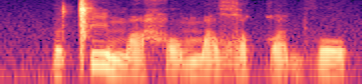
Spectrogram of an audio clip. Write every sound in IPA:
ə˨˥ ǀ i˥˨ m ɑ˩˧ h ɔ˩˧ m ɑ˩˧ ʁʷ ə˩˧ qʷ e˨˥ bʱ o˥˨

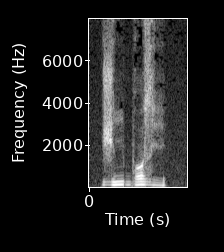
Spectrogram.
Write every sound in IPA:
ʒ i b ɔ z e̤

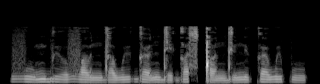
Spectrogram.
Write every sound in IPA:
v u˧˩˧ m b ɨ˧˩˧ ʊ̯ v ʌ˨˩ ʊ̯ n d ʌ˨˩ w ɨ˨˦ ɡ œ˧˩˧ n d e˨˩ ɡ ʌ˥˩ s ǃ ʌ˨˩ n d ɨ˨˦ n ɨ˨˦ k œ˦ w ɨ˦ p u˨˩

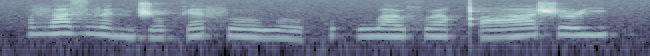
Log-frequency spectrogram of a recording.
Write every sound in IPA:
v a z v ɛ n d͡ʒ oː k ɛ f oː w oː k | w a χʷ ə˞ j qʼ aː ʃ ə˞ j

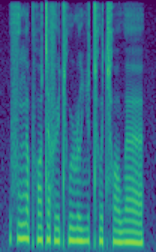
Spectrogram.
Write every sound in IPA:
f ʊ ŋ ɐː pʰ ɔ t ɐ f øː tʰ uː ɭ ʊː ʎ ɔ tʰ ʊ t͡sʰ ɔː w ɐː

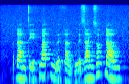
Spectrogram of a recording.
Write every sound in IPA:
ɗ a˧ n t̪ ḛ˧˥ h w a˦˥ t̚ v ṵ˧˥ ə̯ h a˧˩ w ɗ ṵ˧˨ ə̯ z a˧ ŋ z ɔ˦˥ t̚ ɗ a˧ w

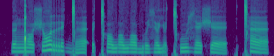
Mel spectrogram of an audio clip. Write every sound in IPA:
ə ŋ͡ǃ ɔ ʃ ɔ r ə ɡ͡ǀ æ ʔ ə ǀʰ ɔ w ɔ w ɔ ɡʷ i z ə j ə ǀʰ u z ɛ ʃ ɛ | ǀʰ æ

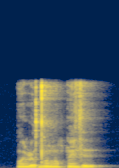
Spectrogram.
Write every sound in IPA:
ɔ̃ ɭ ʊ d ɔ̃ l ɔ̃ p ɛ̃ z ɨ

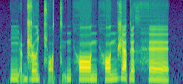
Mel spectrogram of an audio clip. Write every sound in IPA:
ɲ a̰ ɖ͡ʐ ɤ cʰ ɔ̰ tʲ ṵ nʲ h ɔː nʲ h ɔ nʲ ʒ a ɗ ɛ θ h ɛ

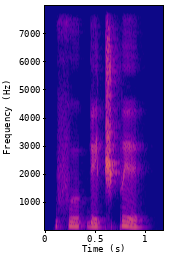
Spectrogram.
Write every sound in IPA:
f u ɠ ɪ t͡ʃ p ɪ

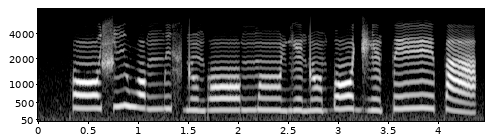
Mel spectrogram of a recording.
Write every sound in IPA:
k ɔː ɕ i w ɔ ŋ͡m i x d õ ɡ ɔː ŋ͡m ɔ̃ː ɡʲ ẽ d ɔ̃ ɓ ɔ d͡ʒ ẽ p eː p a

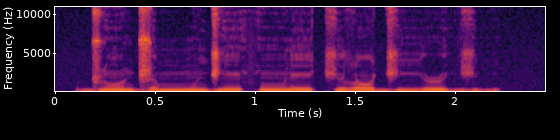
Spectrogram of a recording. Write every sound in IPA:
ɖ͡ʐ õ ɖ͡ʐ ə mː ũ d͡ʒ ẽ f ũː ɾ e t͡ʃ ɯ l ɔ d͡ʒ iː ɹ ḭ ʒ ḭ

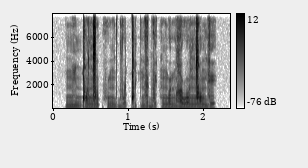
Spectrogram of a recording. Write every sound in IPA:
m i ŋ͡ǃ ɔ ŋ͡ǀ e kʷʰ ə ŋ ɡ ə d w ə˞ ǃ i k n z ə ɡ w e k ŋʷ ə˞ n ʁ ə w o ŋ͡ǀ ɔ ŋ ɡ e

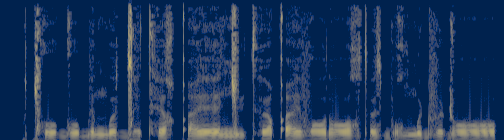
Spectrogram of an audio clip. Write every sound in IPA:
ǀʰ o ɡ o b ɛ ŋʷ œ ɡ͡ǀ ɛ tʰ ɛ ʁ qʼ ɛː ŋ͡ǀ y t̪ʰ œ qʼ ɛː v ɔː ɾ ɔː ʁ tʼ œ z b ṵ ʁ ŋʷ ɯ ɖ v œ ɖ ɔː

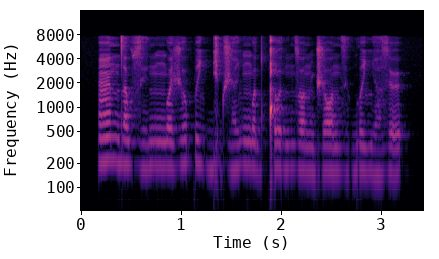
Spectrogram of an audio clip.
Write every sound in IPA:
æ̃ n d a w z e̤ n ŋʷ æ ʒ ʊ p e ʎ ɟ ø d ʒ a̤ ʎ ŋʷ a d ǃ ʊ d n z ɔ n d͡ʒ ɔ n z e̤ ɡʷ æ ʎ a̤ z ø

